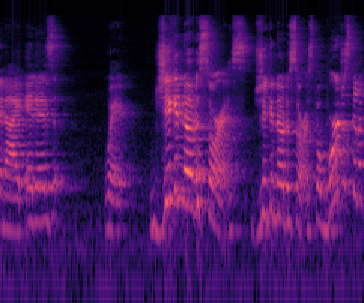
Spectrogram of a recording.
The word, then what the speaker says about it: Giganotosaurus: terrifying and I believe the correct the correct pronunciation for it we googled it before this Andre and I it is wait Giganotosaurus Giganotosaurus but we're just going to call it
